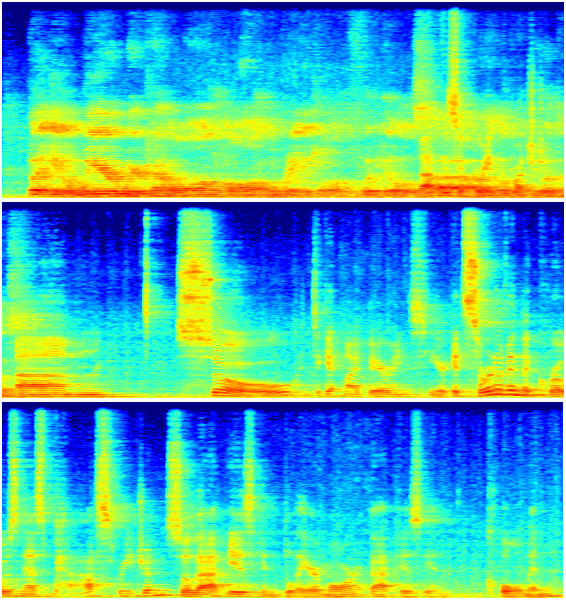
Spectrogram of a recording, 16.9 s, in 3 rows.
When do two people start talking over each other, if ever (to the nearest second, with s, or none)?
4 s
